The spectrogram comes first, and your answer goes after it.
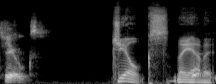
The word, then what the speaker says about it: Gilkes: It's Gilkes.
